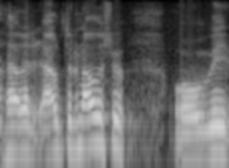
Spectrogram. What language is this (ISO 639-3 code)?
isl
